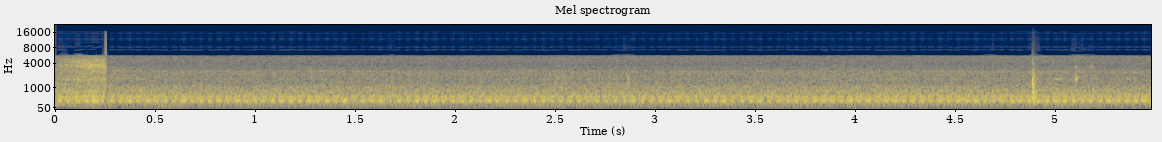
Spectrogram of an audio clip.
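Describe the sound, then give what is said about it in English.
The engine of an old car idles while warming up, a steady, low hum that runs continuously, with a faint click or two over the constant mechanical drone and no voices. “Old cars are the shit. They really are. Take a long time to warm up, though.”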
